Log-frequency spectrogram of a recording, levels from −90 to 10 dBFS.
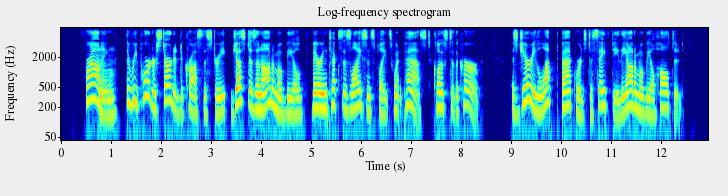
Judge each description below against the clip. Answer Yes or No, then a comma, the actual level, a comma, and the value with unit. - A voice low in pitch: No, medium, 185 Hz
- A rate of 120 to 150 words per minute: Yes, average, 145 wpm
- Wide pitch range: Yes, wide, 5.9 semitones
